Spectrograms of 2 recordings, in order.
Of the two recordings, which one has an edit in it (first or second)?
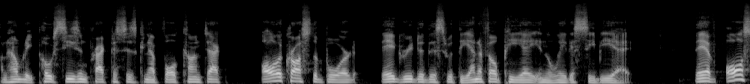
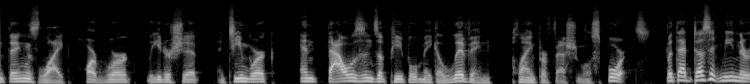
second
